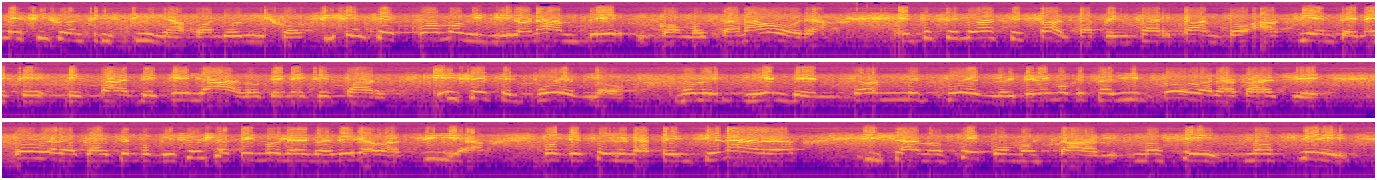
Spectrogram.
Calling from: Lanús, Buenos Aires Province, Argentina; de Lanús.

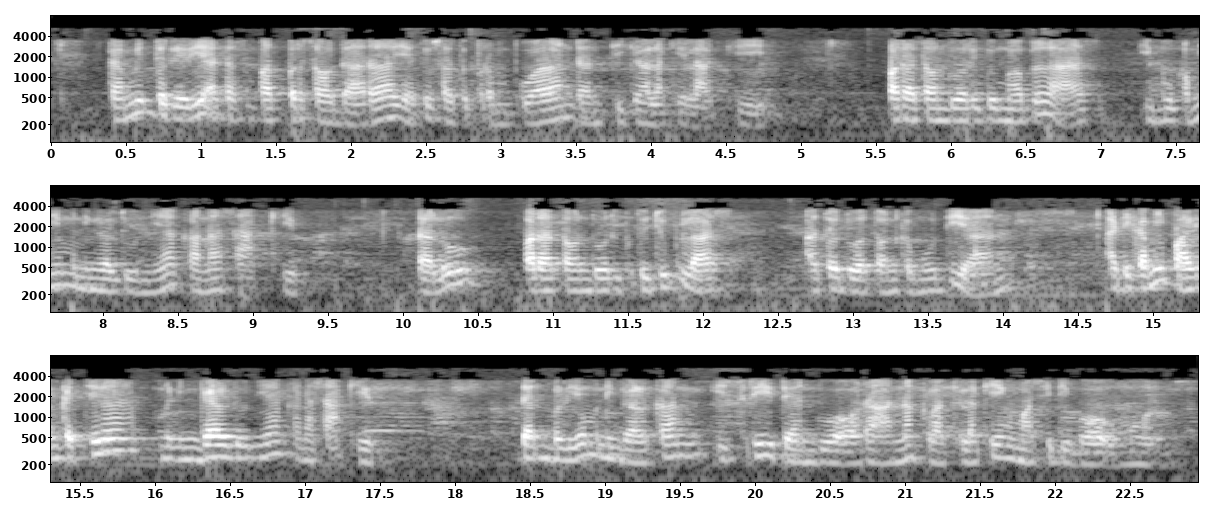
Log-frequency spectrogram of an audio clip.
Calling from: Depok, West Java, Indonesia; Dari Depok saya.

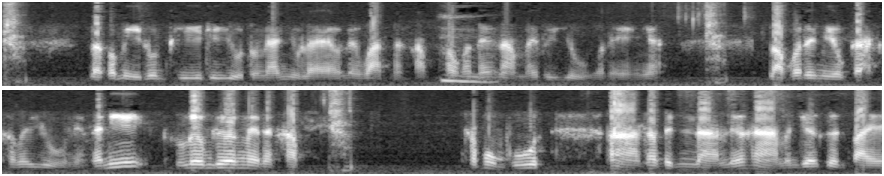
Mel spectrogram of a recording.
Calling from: Pattaya, Chonburi, Thailand; ผมโทรมาจากพัทยาซิตี้ครับ

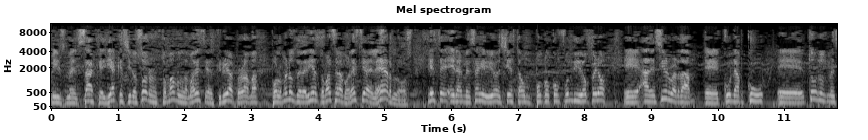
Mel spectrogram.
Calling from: Calchaquí, Santa Fe, Argentina; de Calchaquí, Argentina.

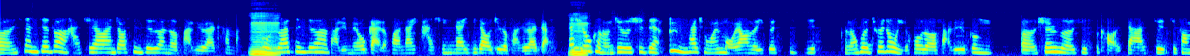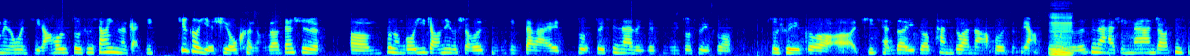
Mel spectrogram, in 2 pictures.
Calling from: Hong Kong; 对，我也是从香港打来的。

